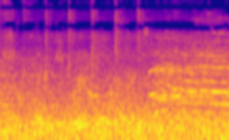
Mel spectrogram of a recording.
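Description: Murmur of many visitors' voices echoing in a large domed hall, with a few faint clicks in the middle. Near the end a high, drawn-out voice-like call starts and slowly falls in pitch.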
